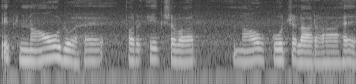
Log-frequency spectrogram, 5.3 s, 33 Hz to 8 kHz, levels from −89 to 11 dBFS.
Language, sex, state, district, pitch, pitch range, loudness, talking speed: Hindi, male, Uttar Pradesh, Ghazipur, 150 Hz, 145-160 Hz, -17 LUFS, 135 wpm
